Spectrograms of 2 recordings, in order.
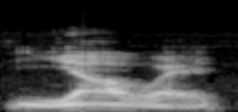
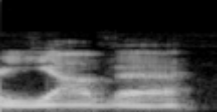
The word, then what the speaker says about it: Yahweh: Just like with Jehovah, the name is probably pronounced Yahweh or Yahweh, but the Karaites added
